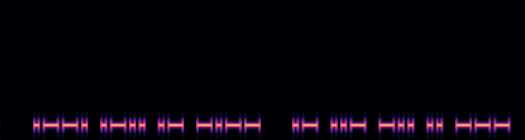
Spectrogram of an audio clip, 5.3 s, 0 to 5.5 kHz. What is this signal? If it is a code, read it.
Morse code, heard as a keyed tone, about 25 wpm, 600 Hz. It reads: PLAY AUDIO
